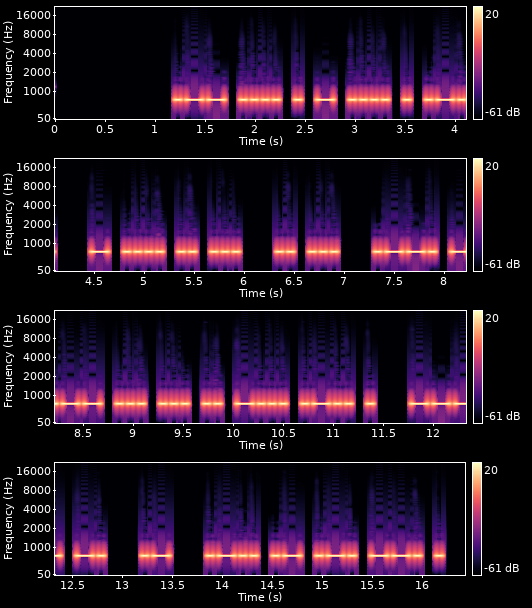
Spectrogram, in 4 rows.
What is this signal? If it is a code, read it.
Morse code, heard as a keyed tone, about 22 wpm, 700 Hz. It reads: WHETHER THIS IS POSSIBLE ON A LARGE
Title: Sentences from Top 1000 Words - Review Part 5 - 22wpm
